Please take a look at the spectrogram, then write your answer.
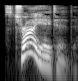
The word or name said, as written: striated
